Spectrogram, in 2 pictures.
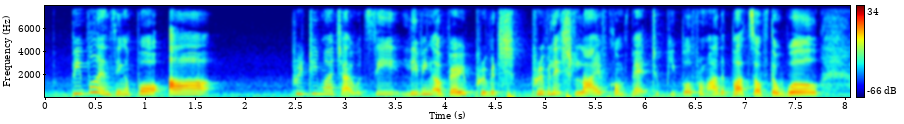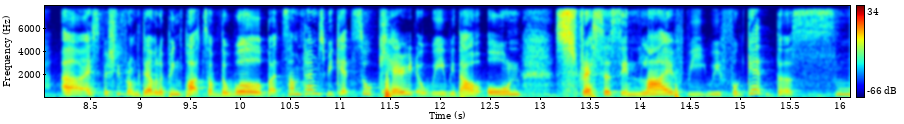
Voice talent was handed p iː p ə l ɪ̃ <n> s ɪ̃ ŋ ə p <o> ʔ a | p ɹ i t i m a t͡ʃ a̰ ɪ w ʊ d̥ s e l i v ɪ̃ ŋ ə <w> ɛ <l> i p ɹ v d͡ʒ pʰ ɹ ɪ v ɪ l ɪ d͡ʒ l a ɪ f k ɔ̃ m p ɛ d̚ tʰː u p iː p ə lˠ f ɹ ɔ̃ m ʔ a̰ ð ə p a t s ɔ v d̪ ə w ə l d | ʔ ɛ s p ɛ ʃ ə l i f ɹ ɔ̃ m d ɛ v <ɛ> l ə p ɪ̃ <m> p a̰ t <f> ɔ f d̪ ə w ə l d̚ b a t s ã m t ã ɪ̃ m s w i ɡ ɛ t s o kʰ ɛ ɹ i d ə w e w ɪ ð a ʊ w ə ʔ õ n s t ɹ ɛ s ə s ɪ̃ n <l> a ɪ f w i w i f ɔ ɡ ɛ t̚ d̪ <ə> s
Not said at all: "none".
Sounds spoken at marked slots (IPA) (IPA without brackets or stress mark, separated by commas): n, ɔ, v, ɹ, ɛ, ŋ, s, l, ə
